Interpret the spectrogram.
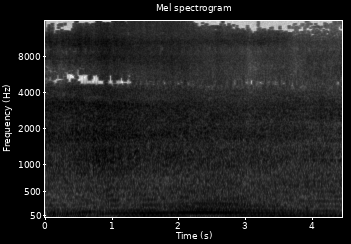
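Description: Street traffic: a motor vehicle's engine running close by with a steady low hum, louder from about a second in and easing slightly near the end.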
